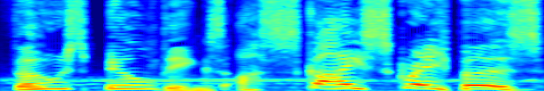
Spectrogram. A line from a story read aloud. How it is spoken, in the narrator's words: shouted James excitedly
